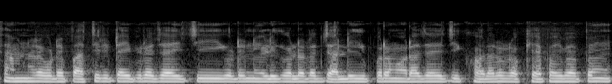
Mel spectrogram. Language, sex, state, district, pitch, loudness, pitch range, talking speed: Odia, male, Odisha, Malkangiri, 135 Hz, -13 LUFS, 135-140 Hz, 175 wpm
